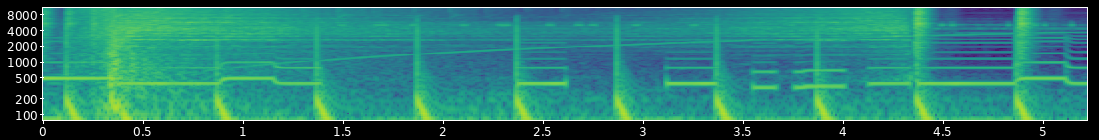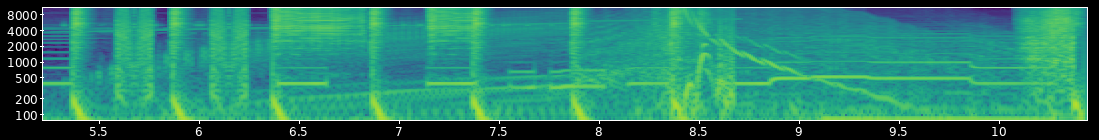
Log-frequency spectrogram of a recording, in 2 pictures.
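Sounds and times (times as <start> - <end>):
synth lead: 0.2 - 10.3.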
